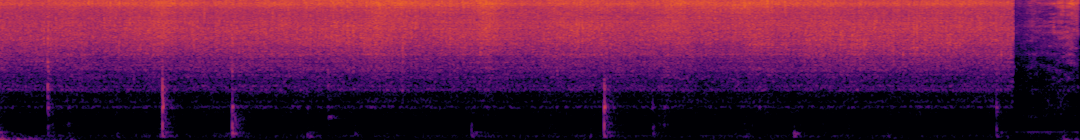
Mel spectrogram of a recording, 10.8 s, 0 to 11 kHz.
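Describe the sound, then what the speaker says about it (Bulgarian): Chopped leeks for banitsa fry steadily in a pan, a continuous close sizzle broken by occasional small pops and stirring knocks, with no talk. "ще го пържа така около 10 минутки, докато омекне хубаво."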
